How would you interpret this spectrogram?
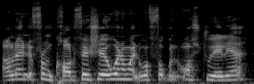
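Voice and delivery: high, cocky mock boaster; put-on voice. Bragging to a friend, high silly put-on voice.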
